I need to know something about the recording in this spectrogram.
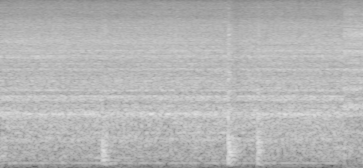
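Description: A metal scoop clanks against a pot.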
